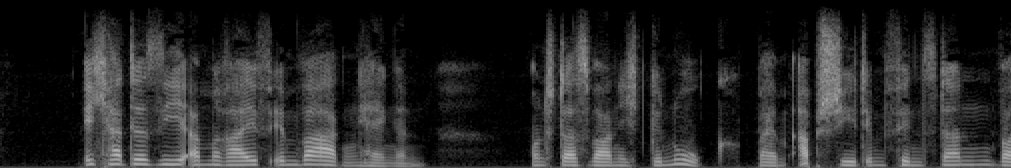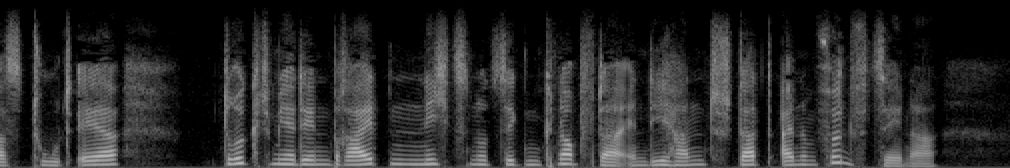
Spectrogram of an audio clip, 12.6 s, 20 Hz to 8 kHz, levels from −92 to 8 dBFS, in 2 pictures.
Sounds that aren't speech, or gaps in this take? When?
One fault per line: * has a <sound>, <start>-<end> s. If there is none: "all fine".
all fine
